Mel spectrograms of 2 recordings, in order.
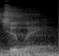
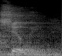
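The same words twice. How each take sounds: First: It is said with a Spanish pronunciation. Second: It is said with an English pronunciation. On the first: This is how the locals say it. The speaker calls it right. "it's Chile. That's to the Chileans" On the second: This is how the visitor said it. The speaker calls it wrong. "it's not"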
